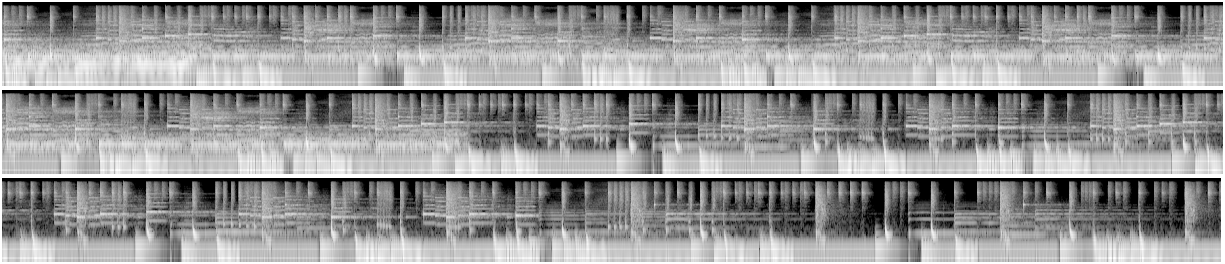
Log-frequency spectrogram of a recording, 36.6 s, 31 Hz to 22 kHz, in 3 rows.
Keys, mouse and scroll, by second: 3.6 click, 4.6 Right, 7.0 click, 7.4 middle click, 7.5 middle click, 7.6 middle click, 7.9 middle click, 8.1 middle click, 9.0 F3, 11.1 click, 11.5 middle click, 11.6 middle click, 12.0 middle click, 12.8 click, 13.0 middle click, 13.0 middle click, 13.1 middle click, 13.1 middle click, 18.0 click, 18.2 click, 19.0 p, 21.5-23.5 typing, 21.6 click, 24.5 click, 26.5 o, 27.2-28.9 drag, 28.9 middle click, 29.0 middle click, 29.3 middle click, 29.4 middle click, 30.6 click, 30.8 click, 31.2 middle click, 31.2 middle click, 31.3 middle click, 31.6 Escape, 32.3 click, 33.3 F3, 36.3 F3.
